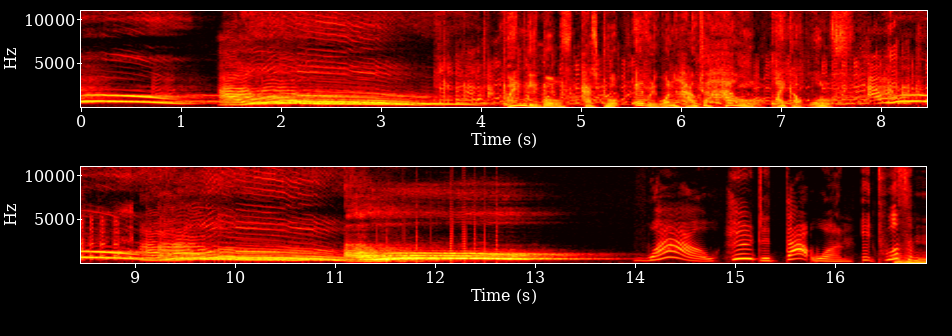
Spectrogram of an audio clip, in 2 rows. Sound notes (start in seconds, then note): 0.0 howling; 1.8 kids howling; 9.1 howling; 9.7 kids howling; 11.7 wolf howling loudly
